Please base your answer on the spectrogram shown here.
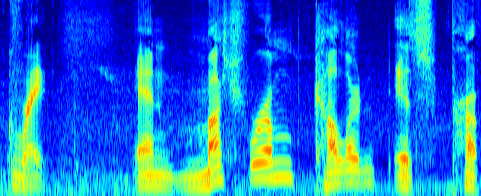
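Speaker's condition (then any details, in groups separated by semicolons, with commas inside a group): Primary progressive aphasia; diagnosed at age 57, brain regions shrinking, cannot climb stairs, prognosis five to seven years; about six years since diagnosis; gradual loss of language processing, says cannot talk or write, movement control declining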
